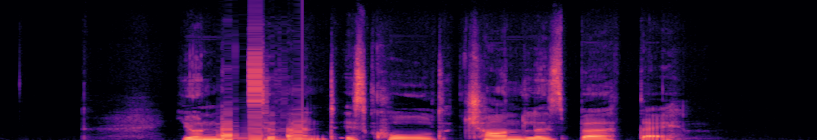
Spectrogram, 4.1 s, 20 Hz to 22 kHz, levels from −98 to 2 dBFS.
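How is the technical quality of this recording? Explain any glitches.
One glitch: from 1.08 to 1.51 s, just before "is called", the speech becomes robotic sound from repeated short buffers, a metallic 188 Hz buzz across most of that stretch. It is likely caused by starved playback looping a roughly 5 ms buffer. Unlike a dropout, the sound never goes silent.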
